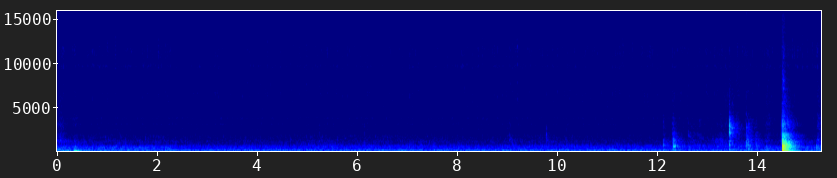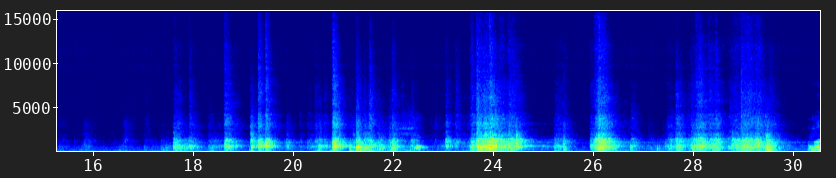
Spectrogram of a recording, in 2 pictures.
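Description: One sharp thump about halfway through. Then, in the second half, continuous irregular clanking of metal baking pans and trays being rummaged through, some strikes ringing.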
